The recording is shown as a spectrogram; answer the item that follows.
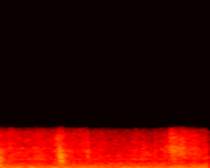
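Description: Faint scratching of a drawing tool on paper while colouring in: a couple of short, irregular strokes.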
